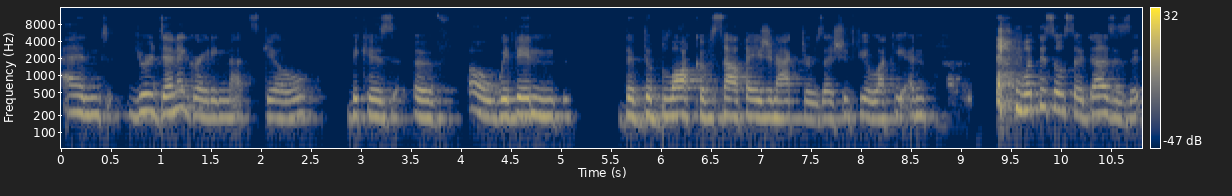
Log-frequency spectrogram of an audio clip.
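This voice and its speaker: A woman's dark, mellow voice at medium pitch, with an Australian accent, fairly even intonation and a fairly slow pace. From Australia, Melbourne. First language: Bengali. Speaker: actor. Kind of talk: panel discussion.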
